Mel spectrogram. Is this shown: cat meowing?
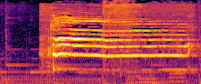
yes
